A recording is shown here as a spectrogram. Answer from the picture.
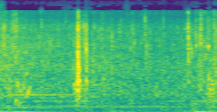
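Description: Water sounds around a small plastic kayak drifting near shore, with a low wind rumble on the microphone and a sharp knock about a second in.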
